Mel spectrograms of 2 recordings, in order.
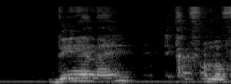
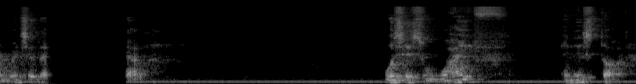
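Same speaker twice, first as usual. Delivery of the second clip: quiet solemn; 8 semitones lower, 11 dB quieter than usual. Real, not acted. Telling viewers about Allen's family, quietly grave. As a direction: hush it like a grave secret.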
